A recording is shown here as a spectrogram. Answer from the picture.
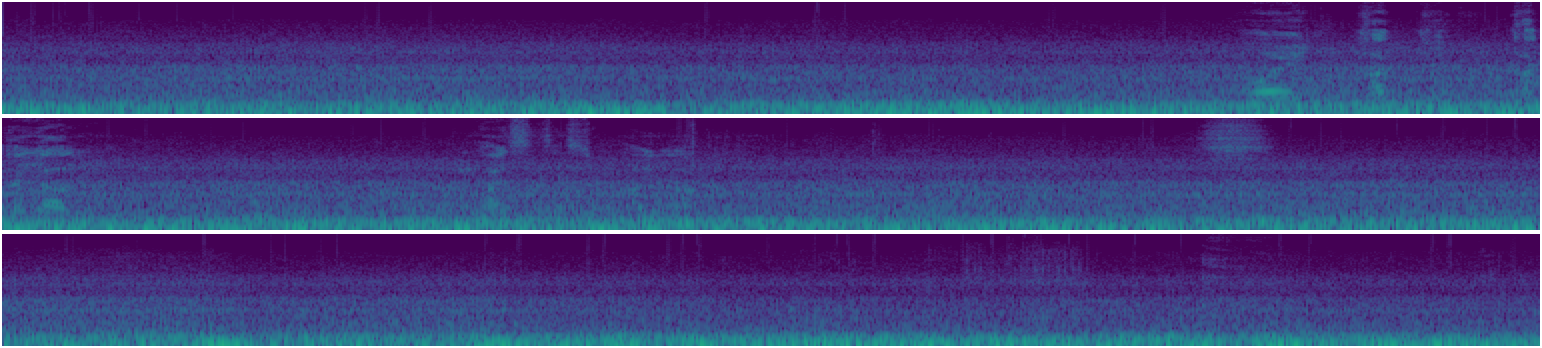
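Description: Steady low rumble of tyres and road noise inside a moving car's cabin.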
